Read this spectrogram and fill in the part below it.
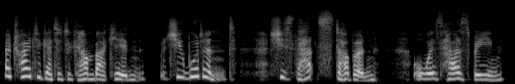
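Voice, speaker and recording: Brief: woman doing a scared, weepy older mother who can't stop talking, pitched up, dry booth sound. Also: expressive, no room sound. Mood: distraught. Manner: tremulous, rushed outpouring. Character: older mother, frightened and tearful.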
